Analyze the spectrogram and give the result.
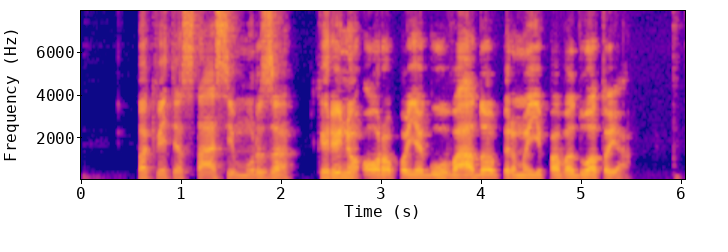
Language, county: Lithuanian, Kaunas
